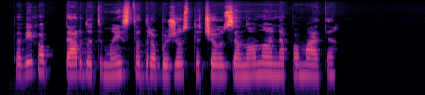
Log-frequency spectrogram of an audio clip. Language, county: Lithuanian, Kaunas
